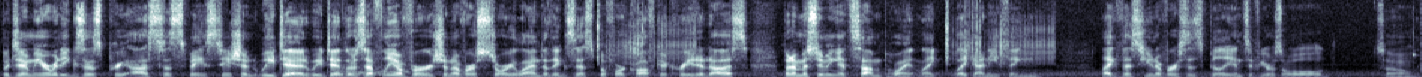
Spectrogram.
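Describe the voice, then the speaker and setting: A man's voice: mid-range voice, quick pace, fairly bright tone, a little hiss or hum. A man streaming a game, giving casual live commentary, reacting with animation and thinking aloud about the story.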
